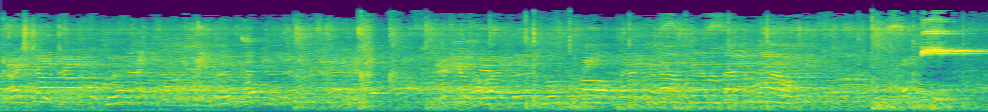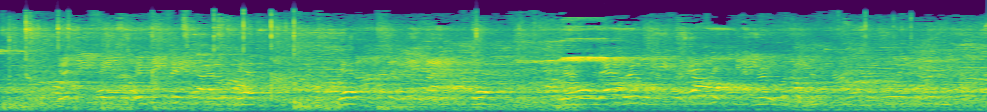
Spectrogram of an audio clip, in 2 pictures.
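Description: A basketball bouncing on a hardwood gym floor, under steady overlapping chatter from players and spectators. About nine seconds in comes a brief shrill high tone, the loudest sound, and a fainter one follows near the end.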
